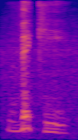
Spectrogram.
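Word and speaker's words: VICI: By the way, I'm V I C I, pronounced Vicki.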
